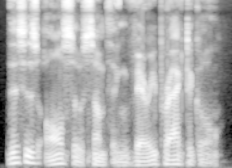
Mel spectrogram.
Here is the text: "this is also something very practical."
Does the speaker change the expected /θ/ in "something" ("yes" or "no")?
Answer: no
